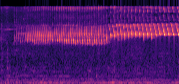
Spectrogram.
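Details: Spanish Timbrado canary training song: a soft start builds into a low, rattling roll, which rises into a higher, crisper series of pulsed notes.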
